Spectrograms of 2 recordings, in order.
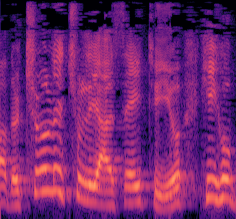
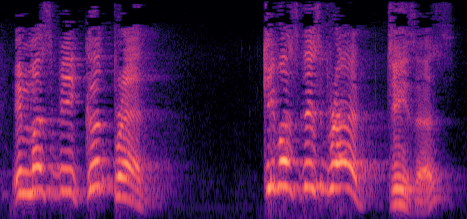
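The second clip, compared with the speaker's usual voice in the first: eager demand; 7 semitones higher than usual. Acted. Crowd demanding bread from Jesus.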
